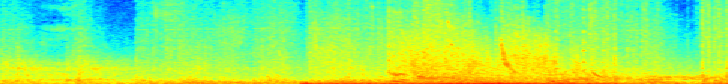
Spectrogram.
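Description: Guns fire in bursts.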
